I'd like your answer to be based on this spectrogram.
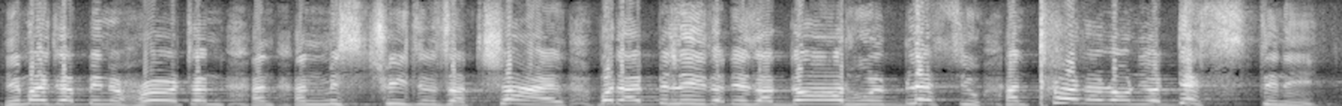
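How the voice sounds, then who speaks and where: A man preaching a sermon as a pastor, animated and chuckling as he tells the story, often repeating words. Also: extremely high pitch, brisk.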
